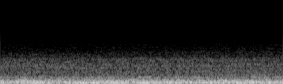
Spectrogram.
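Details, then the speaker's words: 2014 Chevrolet Impala at highway speed after new tires were fitted; the earlier noise was heard at about 70 mph: steady low road rumble with no droning hum or whir, and the car is much quieter. "Yo, that just makes me feel so much better. The car is so much more quiet now, and everything makes me want to go ahead and get that other tire for it, and then I'll be good."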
